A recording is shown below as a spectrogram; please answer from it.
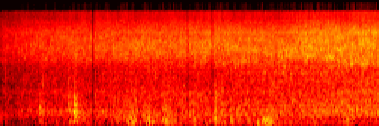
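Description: Chicken thighs crackling in a pan, a steady broad hiss of frying grease building slightly louder over several seconds, with a few faint pops and low knocks underneath, close and without voices.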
